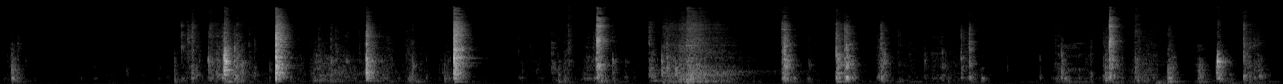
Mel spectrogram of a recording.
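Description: Hard plastic parts of a Dyson DC41 vacuum cleaner being handled and taken apart: irregular clicks, knocks and rattles, with a longer scraping rattle about seven seconds in.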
